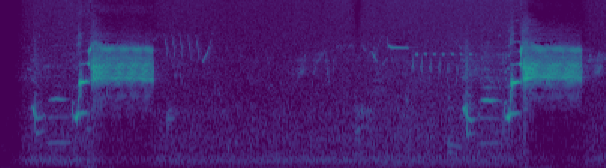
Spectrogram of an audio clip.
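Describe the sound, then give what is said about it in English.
A red-winged blackbird sings its song twice, each time a few short liquid notes rising into a loud, buzzy trill, with a quiet pause of faint chirps between the two songs. “Thus, we might write down conquerie to help us remember the song of the red-winged blackbird.”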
